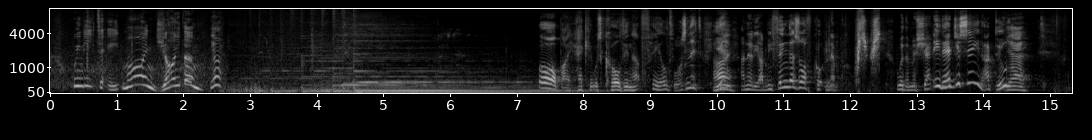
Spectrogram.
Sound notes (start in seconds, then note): 3.2 upbeat music; 12.1 imitates machete whooshing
